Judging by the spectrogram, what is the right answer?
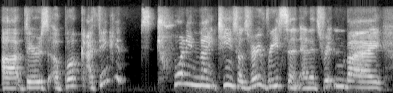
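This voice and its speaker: A woman's voice: a little high, animated, normal speed, breathy edge. A middle-aged woman from New York, a linguistics professor as podcast guest, explaining at length with frequent ums and restarts. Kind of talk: conversational podcast interview.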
